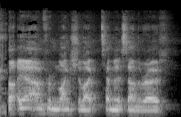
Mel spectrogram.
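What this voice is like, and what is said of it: Northern English Lancashire accent. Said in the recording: “my accent's like, it went a bit southern. And then now I've come back up, so it's kind of like back to normal ... Lancashire, Blackburn, like it's full northern.”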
